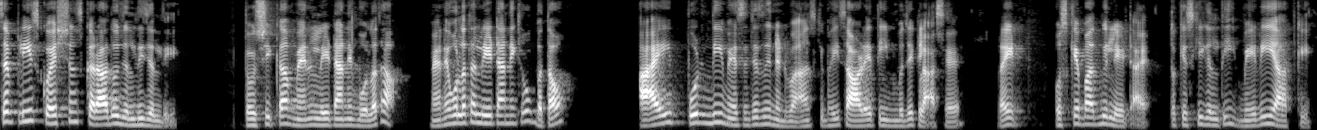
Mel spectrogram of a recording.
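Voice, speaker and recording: A man's voice: fairly high pitch, normal speed, dull audio. A young man with an Indian accent teaching a live online class, switching between Hindi and English and often checking in with the students. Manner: mixes Hindi and English, chatty, checks in with "right?". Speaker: online tutor.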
